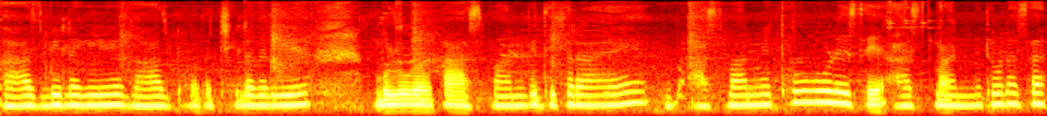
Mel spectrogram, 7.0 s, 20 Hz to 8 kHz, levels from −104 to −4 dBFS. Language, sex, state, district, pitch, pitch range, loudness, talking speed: Hindi, female, Haryana, Jhajjar, 210 Hz, 200-225 Hz, -15 LUFS, 225 wpm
